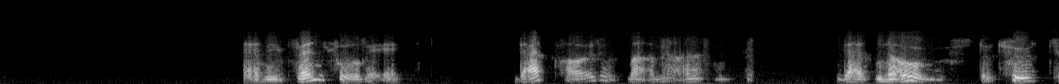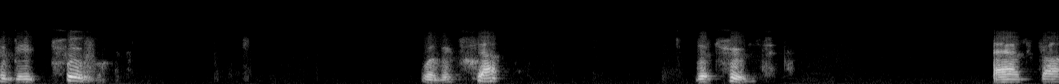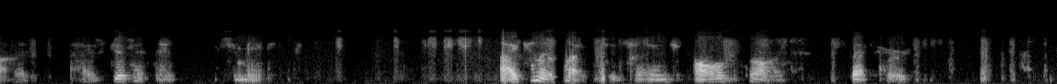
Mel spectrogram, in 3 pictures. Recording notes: ACIM Daily Conference Call.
